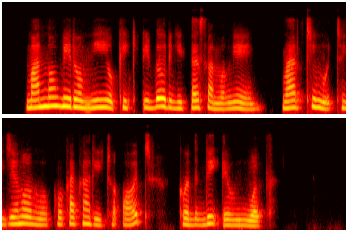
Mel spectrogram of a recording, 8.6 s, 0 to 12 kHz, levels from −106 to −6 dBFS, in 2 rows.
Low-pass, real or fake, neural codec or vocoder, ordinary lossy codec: 7.2 kHz; fake; codec, 16 kHz, 0.5 kbps, FreqCodec, larger model; Opus, 32 kbps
